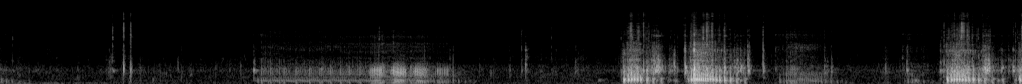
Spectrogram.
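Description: Husqvarna 572 XPG two-stroke chainsaw idling and being revved in several short throttle blips, each rising and falling in pitch, the loudest around six to seven seconds in.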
